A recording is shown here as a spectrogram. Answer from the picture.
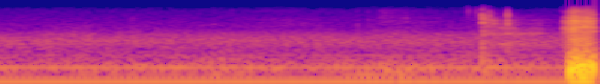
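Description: Quiet pause with a steady low hum from the room and sound system, then a man's amplified voice starts again just before the end.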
